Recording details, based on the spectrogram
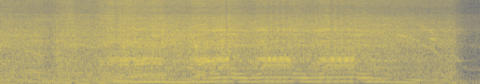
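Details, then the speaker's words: Honda Beat FI scooter, idle unstable after a service, sometimes high and sometimes low, attributed to an IACV sensor error: idle swings up and down every second or so without settling; hunting idle from faulty idle air control valve. "Tetapi motor ini terkadang tinggi stasionernya. Maksudnya gasnya tinggi dan juga kecil."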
